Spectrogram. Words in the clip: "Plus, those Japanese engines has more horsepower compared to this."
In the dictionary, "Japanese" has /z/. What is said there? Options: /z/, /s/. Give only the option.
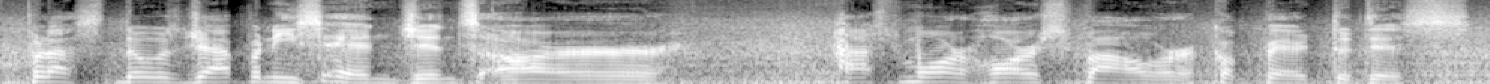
/s/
